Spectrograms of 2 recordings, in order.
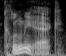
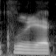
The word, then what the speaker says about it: Cluniac: Ooh, the Clooney. Yeah, George Clooney. Clooney-ac. That's where he came from. Wow. He's a descendant of the Cluniac monks.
